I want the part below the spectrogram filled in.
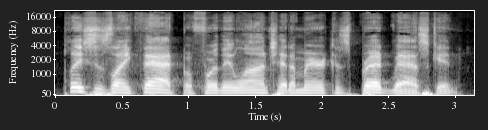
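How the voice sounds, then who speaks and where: A man reading a story aloud and voicing a steady middle-aged father talking firmly under pressure. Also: medium pitch, moderate pace, no room sound, pitched above the performer's own voice, lightly acted. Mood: tense.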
